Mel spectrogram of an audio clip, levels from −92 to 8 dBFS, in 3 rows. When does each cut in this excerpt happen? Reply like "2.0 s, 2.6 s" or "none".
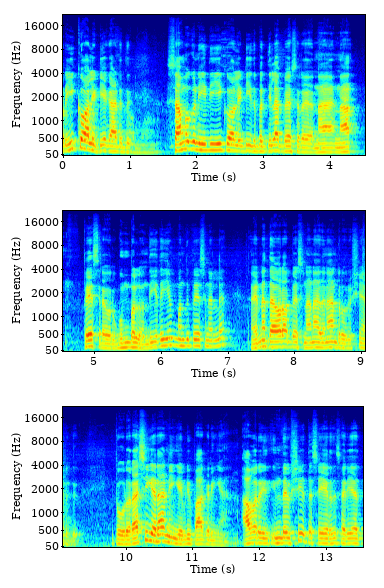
none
